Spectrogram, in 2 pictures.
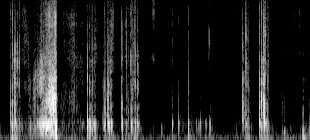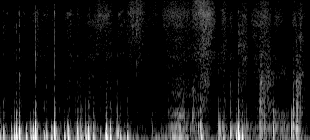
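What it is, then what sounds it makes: Cardboard box, tapped and scratched. Fingertips and short nails tap and scratch the lid of a large, flat, closed white rigid cardboard gift box holding a Dashing Diva nail set, resting on a grey blanket. Bursts of dry, papery scratching and crackling alternate with soft, dull taps that stop quickly, all at a quiet level.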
